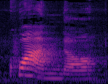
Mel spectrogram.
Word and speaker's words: quando: Quando. Not to be confused with quanto, which is basically how much. When. Quando. With a D.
